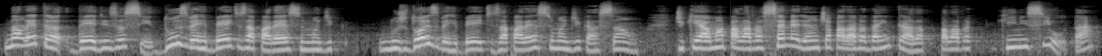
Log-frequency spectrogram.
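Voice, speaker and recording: A woman's voice: a little high, moderate pace. A woman from Brazil teaching a recorded lesson to primary school pupils, patient and affectionate, often checking in with her class.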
